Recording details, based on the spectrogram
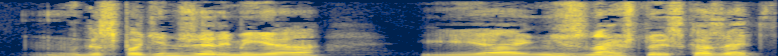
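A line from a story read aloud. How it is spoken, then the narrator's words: Stammering. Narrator (Russian): запинаясь, произнесла ее светлость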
